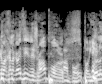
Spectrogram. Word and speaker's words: Apple: Apple también mal, porque la E final, tenemos un problema con las S en Spain, porque la E final también debería ser una E más cerrada, no se dice Apple. – Se dice Apple.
